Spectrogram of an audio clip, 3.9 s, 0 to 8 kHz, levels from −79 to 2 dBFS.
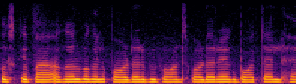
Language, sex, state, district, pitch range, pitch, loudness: Hindi, female, Jharkhand, Palamu, 230-235 Hz, 230 Hz, -12 LUFS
